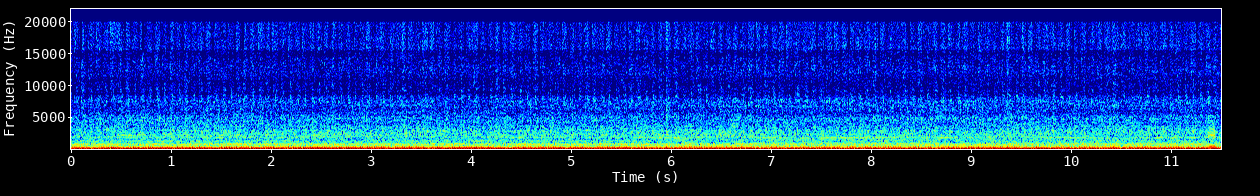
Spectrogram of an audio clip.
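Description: The engine of a Suzuki Multicab idles steadily after fresh rewiring while under checks for overheating and a faulty tachometer, a close, continuous low rumble with no revving.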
